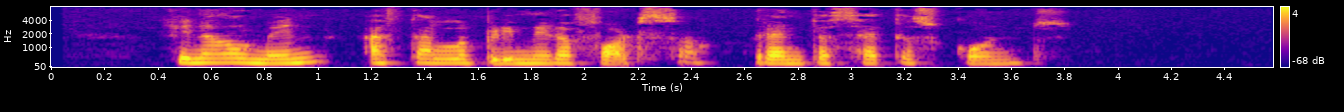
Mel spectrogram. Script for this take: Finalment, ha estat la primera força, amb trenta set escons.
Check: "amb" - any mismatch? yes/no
yes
